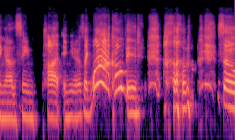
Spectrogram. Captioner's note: laughs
